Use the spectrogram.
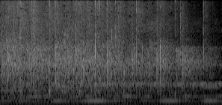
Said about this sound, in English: You can clap for that. That's right. Immediately.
